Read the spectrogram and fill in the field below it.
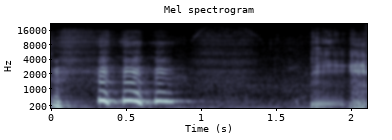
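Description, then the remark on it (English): A loud, drawn-out burp with a few voiced pulses rumbles for about a second, followed by a brief pause and then a person starting to talk. “Ooh, oh my goodness, I needed that fucking burp so goddamn bad.”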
